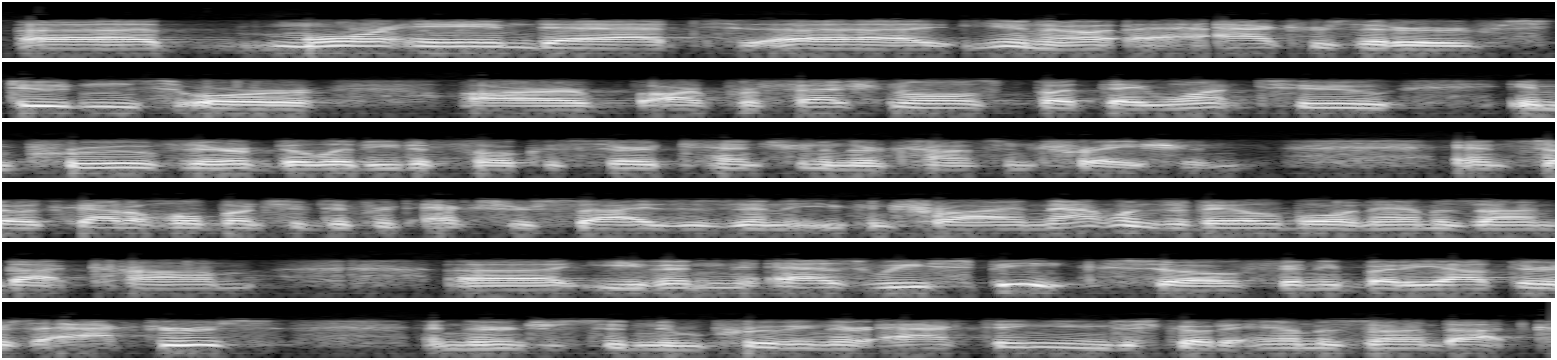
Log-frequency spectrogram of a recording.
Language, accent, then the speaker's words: English; Midwest, United States; I grew up in the Midwest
